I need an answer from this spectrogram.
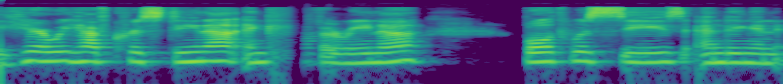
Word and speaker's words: Katharina: In German, so if you pronounce these names in German, it would read Christina and Katharina. The E's would make the A sound.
